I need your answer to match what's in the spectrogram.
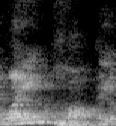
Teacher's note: آخر حلق سے غین خا نکلتا ہے، یعنی ایک ہی جگہ سے یہ دو حرف نکلتے ہیں.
